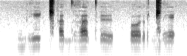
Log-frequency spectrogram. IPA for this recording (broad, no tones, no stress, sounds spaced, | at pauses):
bʱ i ǁʰ ɐ dʱ ɐ tʼ ɨ | o r ɡ͡ǁ e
